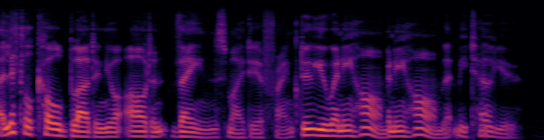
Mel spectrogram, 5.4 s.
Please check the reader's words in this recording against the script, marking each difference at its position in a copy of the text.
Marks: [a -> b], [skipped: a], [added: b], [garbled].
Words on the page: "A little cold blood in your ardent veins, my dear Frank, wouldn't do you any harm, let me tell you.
"A little cold blood in your ardent veins, my dear Frank, [skipped: wouldn't] do you any harm, [added: any harm] let me tell you.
